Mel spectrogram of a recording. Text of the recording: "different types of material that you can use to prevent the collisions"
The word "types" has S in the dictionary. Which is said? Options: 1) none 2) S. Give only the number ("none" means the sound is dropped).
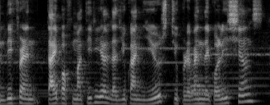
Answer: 1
